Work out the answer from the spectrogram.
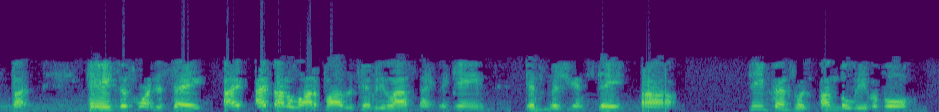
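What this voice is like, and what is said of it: Hoarse, strained voice. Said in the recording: “my voice is a little gone from screaming at the game”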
